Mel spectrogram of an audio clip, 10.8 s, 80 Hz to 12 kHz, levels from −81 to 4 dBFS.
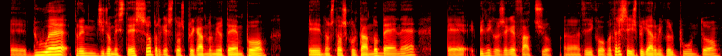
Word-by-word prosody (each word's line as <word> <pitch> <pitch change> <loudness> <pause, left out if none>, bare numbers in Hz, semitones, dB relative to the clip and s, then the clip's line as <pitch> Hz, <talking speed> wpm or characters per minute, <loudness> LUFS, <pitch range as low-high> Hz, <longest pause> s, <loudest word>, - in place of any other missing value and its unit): Ehm, 85 -1 -6
2: 165 - +6
prendo 130 -1 -1
in 125 - -5
giro 120 +1 -1
me 105 -2 -1
stesso, 125 - +2
perché 105 - -3
sto 105 +2 -2
sprecando 110 +2 +1
il 110 - -3
mio 110 -2 +1
tempo 110 +3 +3 0.6
e 105 0 +2
non 110 +1 -3
sto 115 - 0
ascoltando 110 +1 +1
bene, 125 +7 -1 0.4
ehm, 80 +1 -3 0.2
quindi 130 +4 -3
cos'è 110 -4 -5
che 115 0 0
faccio? - - -4
Uhm, 85 0 -7
ti 105 - -8
dico: 105 -1 -2
"Potresti 130 - 0
spiegarmi 110 0 +1
quel 110 -2 -2
punto?" 115 +1 -5
110 Hz, 165 wpm, -24 LUFS, 105-125 Hz, 0.6 s, 2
